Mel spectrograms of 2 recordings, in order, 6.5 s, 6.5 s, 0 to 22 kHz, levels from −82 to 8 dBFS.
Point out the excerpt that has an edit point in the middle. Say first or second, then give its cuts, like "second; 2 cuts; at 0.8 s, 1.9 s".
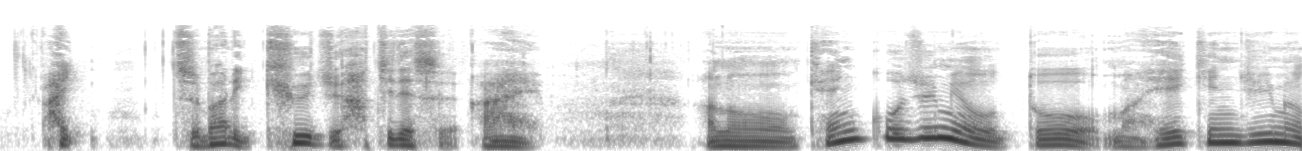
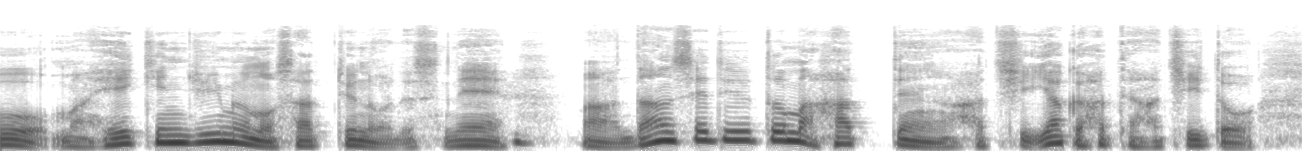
first; 1 cut; at 2.3 s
